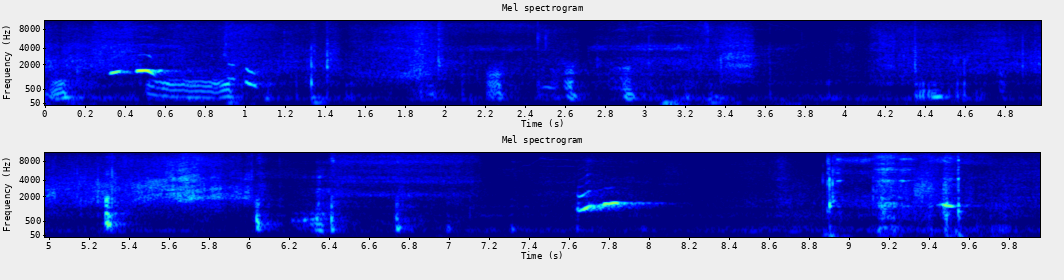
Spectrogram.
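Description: A Siberian Husky puppy gives high, wavering whines while calling for its mother.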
